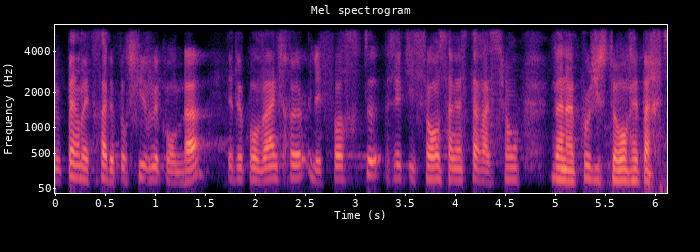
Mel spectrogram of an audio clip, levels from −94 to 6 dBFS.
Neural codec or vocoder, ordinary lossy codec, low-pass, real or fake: codec, 16 kHz, 2 kbps, X-Codec, HuBERT features, trained on general audio; Opus, 64 kbps; 5.4 kHz; fake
